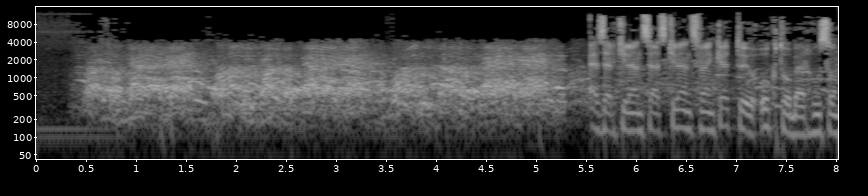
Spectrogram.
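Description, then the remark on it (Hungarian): A protesting crowd at the 23 October 1992 demonstration outside the MTV television headquarters on Szabadság tér roars steadily for about five seconds, a dense wash of many voices, before a single loud voice or chant cuts in clearly above the din until the end. “Tüntető tömeg az MTV szabadságtéri székház előtt.”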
